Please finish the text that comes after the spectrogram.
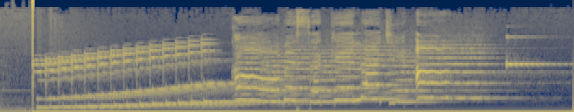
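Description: A short, bright jingle for the radio show Kobe Sake Radio (神戸酒ラジオ), with a rising, tinkling melody that builds into a busier chiming flourish and ends on a sustained high note, loud, with no voices.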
